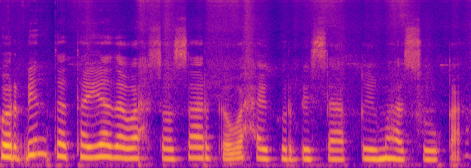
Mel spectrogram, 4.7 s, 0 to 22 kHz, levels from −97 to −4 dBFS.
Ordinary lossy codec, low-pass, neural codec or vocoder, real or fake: none; none; none; real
